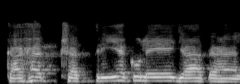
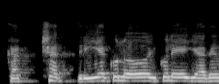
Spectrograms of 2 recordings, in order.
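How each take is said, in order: First: The first 'ka' ends with an audible 'ha'. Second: The first 'ka' runs straight into 'kshatriya'. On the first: The speaker calls it right. "Visarga must be pronounced. Kaha Kshatriya Kule Jataha, like that we have to say" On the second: The speaker calls it wrong. "you should not say Kakshatriya Kulo Kule Jadav"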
